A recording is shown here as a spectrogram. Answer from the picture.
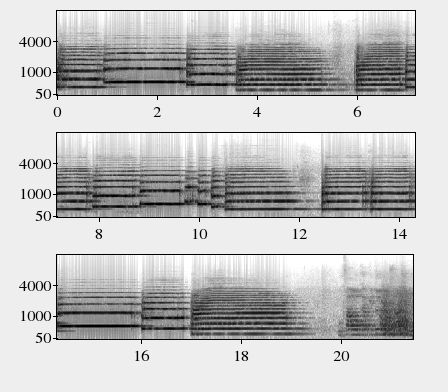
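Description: Two coiled, valved brass hunting horns playing a tune together in long held notes, phrase after phrase, with brief breaks about six and twelve seconds in.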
